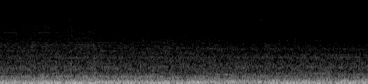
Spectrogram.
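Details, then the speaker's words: Range Rover at 168,909 miles, test-driven on back streets with windows open: steady low road rumble with no scrape, rub or grinding; no brake scraping. "So far so good. I do not hear any scraping."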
